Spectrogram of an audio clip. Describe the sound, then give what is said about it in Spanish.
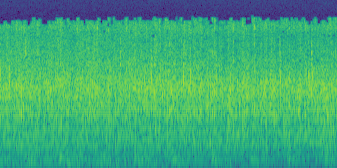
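Sevilla football supporters applaud at the final whistle after their team's loss to Real Sociedad, a dense, continuous wash of clapping that stays steady and even from start to end. “Esta es la reacción del público del Sevilla, según está el equipo, a pesar de haber perdido hoy contra la Real Sociedad cuando el árbitro ha pitado el final.”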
